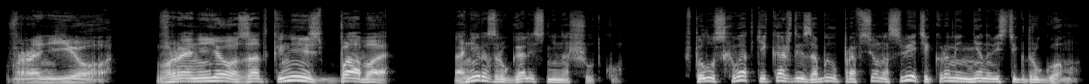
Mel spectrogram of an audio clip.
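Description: Measured male audiobook narrator, dry studio. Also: medium pitch, breathy edge, dry recording. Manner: measured, steady reading. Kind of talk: scripted narration.

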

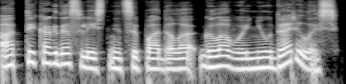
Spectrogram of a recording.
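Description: A woman's voice: low-pitched, darkish tone, no echo, clean studio sound, lightly acted. Woman voicing a grumbling unseen male spirit. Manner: slow, grumbling, plainspoken.

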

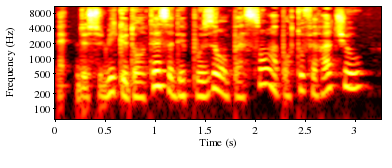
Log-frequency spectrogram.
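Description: A sly, jealous ship's officer who insinuates and hesitates, voiced by a woman in an audiobook. The delivery is dark and gravelly. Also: medium pitch, animated, brisk. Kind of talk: audiobook reading.

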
